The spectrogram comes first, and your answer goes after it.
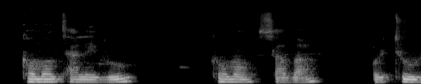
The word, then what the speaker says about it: comment allez-vous: And when you see the T follow or a consonant followed by the vowel, you'll want to link those sounds. So you could say comment allez-vous, comment allez-vous.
